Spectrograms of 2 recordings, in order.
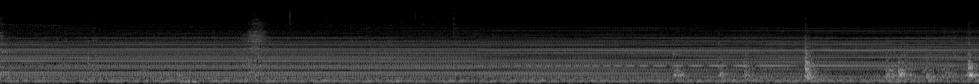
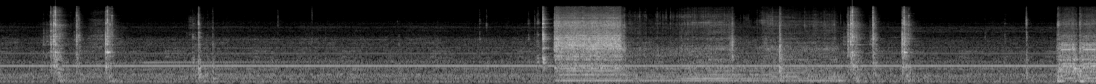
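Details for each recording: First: M2X Series DTG printer being filled with P30i ink: ink pressure pump hums steadily without cutting out, unable to pressurize bottles because one ink bottle is left open, an air leak. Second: M2X Series DTG printer during fourth, longer cleaning with white ink line connected: clicks and clacks, then steady whirring hum over a thin constant tone as the white ink circulation pump turns on; normal operation.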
